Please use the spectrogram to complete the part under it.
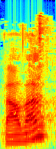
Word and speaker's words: baobab: I think I'm saying that right. Baobab? – Yep, baobab.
